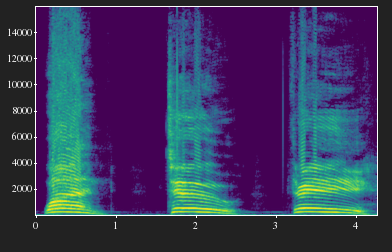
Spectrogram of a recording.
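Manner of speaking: high, loud, drawn-out count; bullhorn counting. Retold or imitated. Teacher counting down on boys through bullhorn, loud calling. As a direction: call each number across a playground. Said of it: "she got her bullhorn".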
